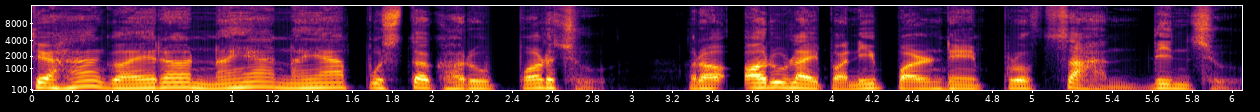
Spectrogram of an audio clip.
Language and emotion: Nepali, neutral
